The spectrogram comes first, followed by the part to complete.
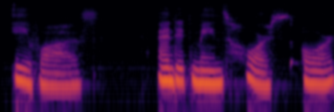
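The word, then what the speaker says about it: ehwaz: m as in mary its name is pronounced iwas and it means horse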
